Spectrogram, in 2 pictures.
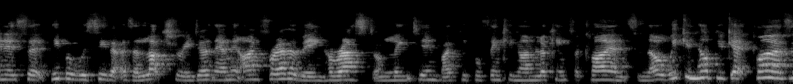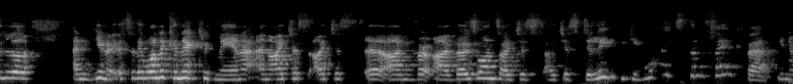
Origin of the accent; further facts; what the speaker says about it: United Kingdom; accent: British; In my lovely British accent.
